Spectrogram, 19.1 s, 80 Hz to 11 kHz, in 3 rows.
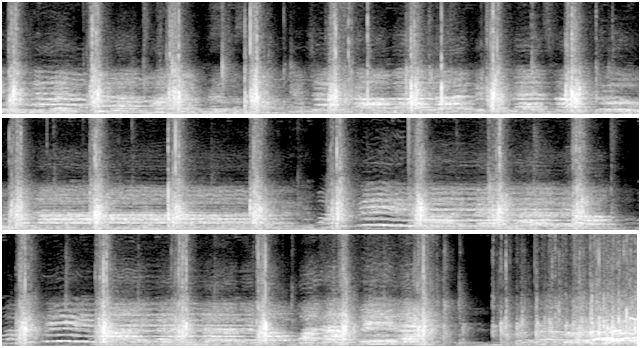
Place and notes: cologne, filmhaus, filmhaus choir
first performance of the cologne based filmhaus choir conducted by guido preuss - recording 02
soundmap nrw - social ambiences and topographic field recordings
